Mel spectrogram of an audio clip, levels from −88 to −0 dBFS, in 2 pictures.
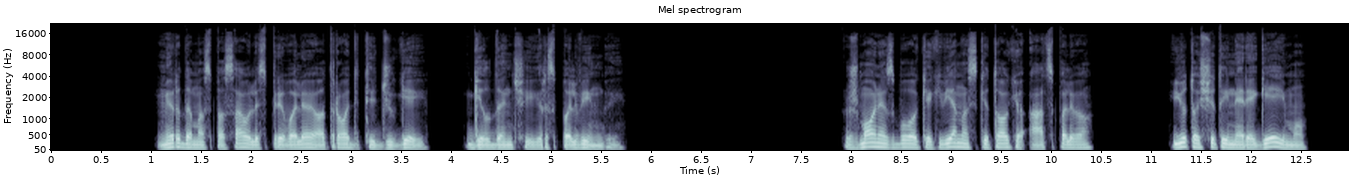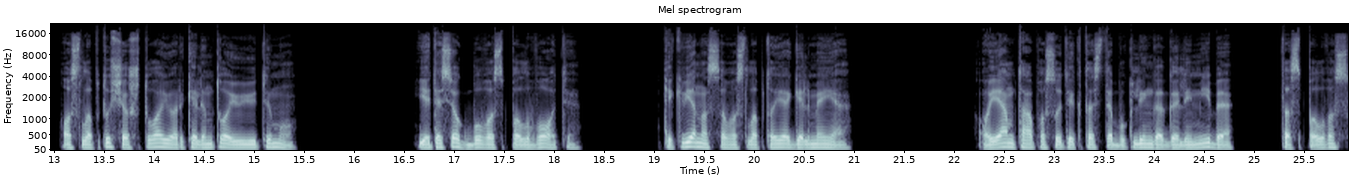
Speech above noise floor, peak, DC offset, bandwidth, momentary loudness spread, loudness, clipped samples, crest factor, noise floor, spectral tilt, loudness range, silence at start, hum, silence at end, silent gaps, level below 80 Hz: over 72 dB; 0 dBFS; under 0.1%; 18 kHz; 9 LU; -19 LUFS; under 0.1%; 18 dB; under -90 dBFS; -6 dB/octave; 3 LU; 1.1 s; none; 0 s; 3.79-4.11 s, 5.77-7.90 s, 10.43-11.17 s, 12.58-13.05 s, 15.45-16.59 s, 18.29-19.03 s, 20.99-22.18 s, 24.81-25.26 s; -46 dBFS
